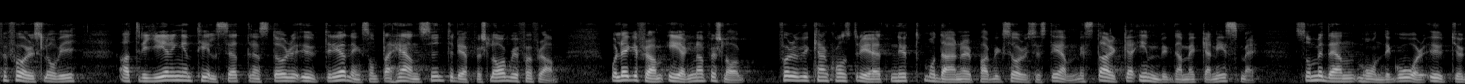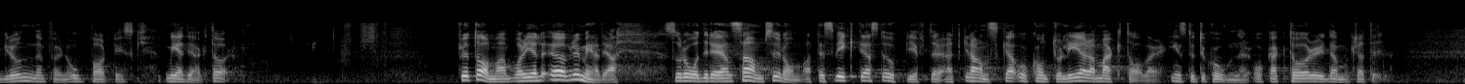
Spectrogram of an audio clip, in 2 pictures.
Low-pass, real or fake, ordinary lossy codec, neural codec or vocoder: 7.2 kHz; real; none; none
